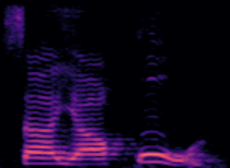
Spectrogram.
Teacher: tebal huruf qaf. Jangan bunyikan dengan huruf kaf.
